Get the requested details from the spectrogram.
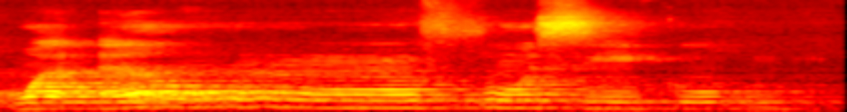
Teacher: Mengucapkan nun sukun disamarkan pada huruf fa, disiapkan pada makhraj huruf fa. Pertemukan ujung gigi dengan bibir bawah. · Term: ikhfa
